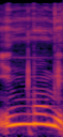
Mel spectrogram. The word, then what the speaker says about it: 잇몸: 자 몸이 결합하면 자 우리가 이거 발음할 때는 잇몸이 라고 발음이 되죠 자 이렇게 자아 말이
